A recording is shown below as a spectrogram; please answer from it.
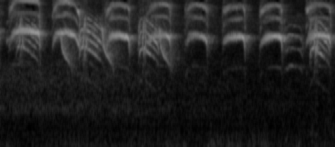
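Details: Bar-winged prinia (ciblek) male and female answering each other, used to provoke other birds into singing; high arched notes repeated about two and a half times per second alternating with descending buzzy sweeps, faint low hum beneath.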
